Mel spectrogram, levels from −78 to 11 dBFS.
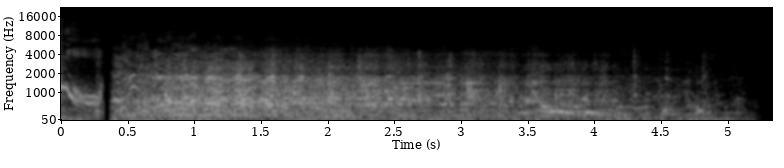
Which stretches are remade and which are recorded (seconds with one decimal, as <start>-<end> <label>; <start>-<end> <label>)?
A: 0.0-1.5 recorded; 1.5-4.7 remade; 4.7-5.3 recorded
